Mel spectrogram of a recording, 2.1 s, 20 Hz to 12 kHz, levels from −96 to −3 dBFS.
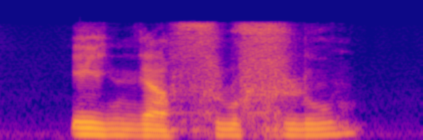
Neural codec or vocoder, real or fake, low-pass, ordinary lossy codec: codec, 16 kHz, 2 kbps, FunCodec, trained on Chinese and English, 25 frames a second; fake; 7.2 kHz; AAC, 64 kbps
